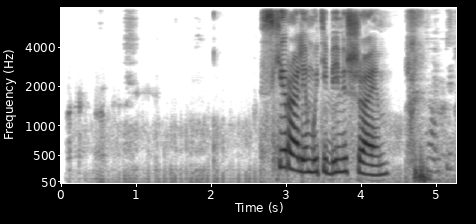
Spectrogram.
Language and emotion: Russian, angry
